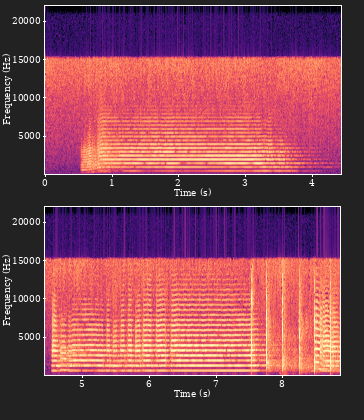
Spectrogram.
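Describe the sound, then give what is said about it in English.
Shofar blasts: one long sustained horn note, a pause, then a second held blast with a wavering, pulsing tone that breaks into a rapid run of short staccato bursts at the end. “The shofar would not be one long funeral dirge. It would be kind of staccato, kind of. So the shofar may sound something like this.”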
